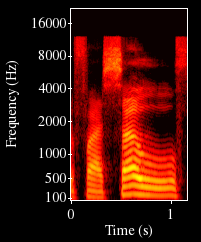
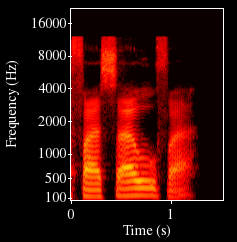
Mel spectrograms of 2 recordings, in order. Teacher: wau sukun yang didahului harakat fathah maka huruf Lin itu dia dibaca dengan lembut ya jangan dipaksakan jadi jangan fasauadu tapi cukup biasa saja fasaufa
